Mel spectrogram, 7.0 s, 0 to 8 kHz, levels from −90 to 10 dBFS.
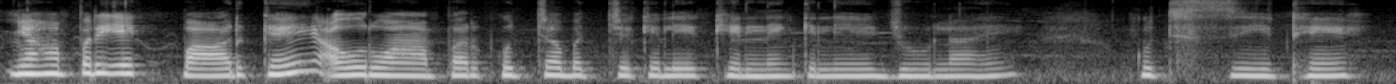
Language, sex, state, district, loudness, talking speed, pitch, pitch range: Hindi, female, Himachal Pradesh, Shimla, -16 LUFS, 170 wpm, 215 Hz, 205-230 Hz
